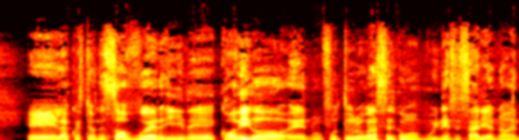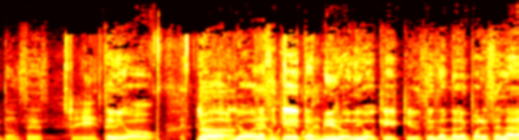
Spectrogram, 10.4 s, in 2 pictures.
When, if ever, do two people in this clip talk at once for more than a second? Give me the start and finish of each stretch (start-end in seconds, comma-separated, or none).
7.1-8.5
